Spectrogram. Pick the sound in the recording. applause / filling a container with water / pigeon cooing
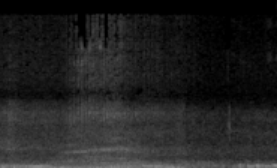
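pigeon cooing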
